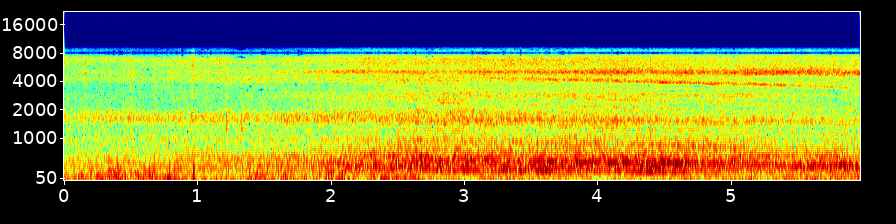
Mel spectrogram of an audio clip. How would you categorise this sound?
Soundscapes > Urban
